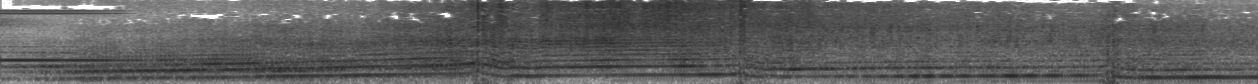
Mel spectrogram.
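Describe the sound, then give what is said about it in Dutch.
A Ferrari sports car engine revs hard and loud on its own, its pitch climbing steadily and dropping sharply at each of three gear changes as it races past. “Dat is het geluid van een voorbijrazende Ferrari.”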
